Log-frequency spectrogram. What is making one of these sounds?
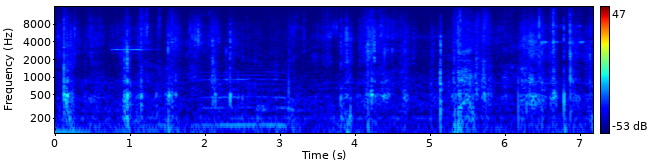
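Thread is pulled taut through leather with soft rubbing and tugging sounds.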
